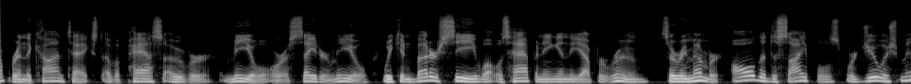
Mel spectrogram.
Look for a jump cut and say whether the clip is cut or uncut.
cut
